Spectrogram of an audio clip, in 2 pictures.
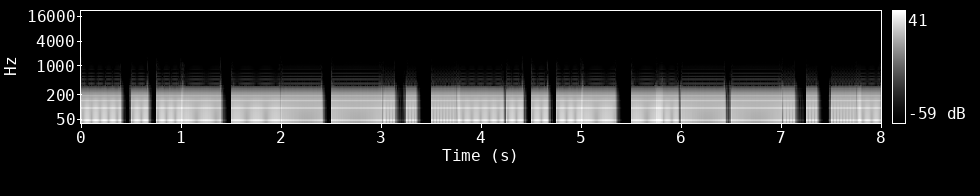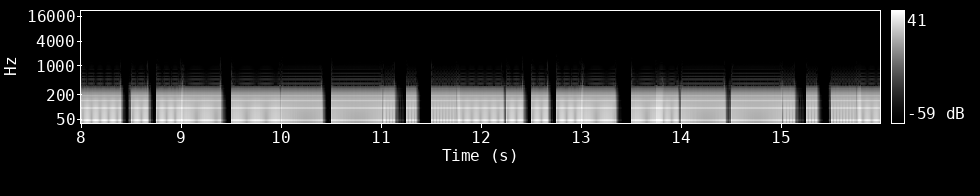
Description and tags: Roots rasta reggae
